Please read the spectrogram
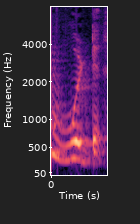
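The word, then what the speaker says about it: would: की जो की है वुड व ओ यू एल दी L silent उच्चारण शब्द का पस्त है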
